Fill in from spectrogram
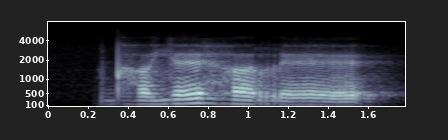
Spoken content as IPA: dʱ ɐ j ɛ ɦ ɐ r ɛ

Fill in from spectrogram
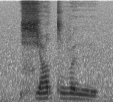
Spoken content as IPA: ɕ e tˤ v ɨ

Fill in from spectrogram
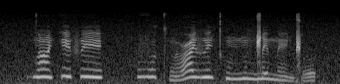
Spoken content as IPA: dˤ ẽː˥ k ẽ˥ f ẽː˥ | v o˥˧ tʰ ũ˩˧ ʕ e˥ v ẽ˥ kʰ ũ˥ n̪ ũ˥˧ ŋ͡ǁ e˥˧ m ẽː˧˩ ɡ͡ǁ o˧

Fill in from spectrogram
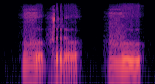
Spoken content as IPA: ɣ o̰ k r o̰ | ɣ u

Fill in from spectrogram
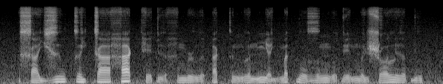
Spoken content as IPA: x a˨˩ j ɣ ɨ˧ w k ə˧ j k aː˧ h aː˦˥ k̚ h e˨˩ ɗ ɨ˨˩˨ ə̯ h ə˧ m ɹ u˨˩ ə̯ ʔ a˦˥ k̚ ʔ ə˨˩˦ ŋ l ə˨˩˦ m ɲ a˨˩˨ j m a˦˥ t̚ w o˨˩˦ ɣ o˧˥ ŋ o˨˩˨ ɗ e˨˩˦ m ə˨˩ j ʂ ɔ˧˥ l ɨ˧ ə̯ ɓ u˦˥ p̚

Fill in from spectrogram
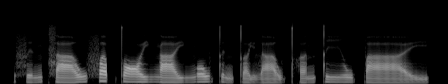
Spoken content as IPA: f ɪ˨˥ ŋ t͡s aː˨˥ w f ɐ˥ p̚ t̪ ɔː˧ j ŋ aː˧ j ŋ o˥ w t̪ ɪ˨˩ ŋ t̪ ɐ˨˩ j l aː˨˩ w t̪ʰ ɐ˨˥ n t̪ iː˧ w p aː˨˩ j

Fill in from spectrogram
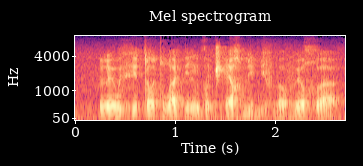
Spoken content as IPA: l ʉ w fʲ u t o t w ɐ pʲ ɵ n ɡ o t͡ʃʼ e χ bʲ ɐ bʲ ɐ v ð o v ʉ χʷ ɐ

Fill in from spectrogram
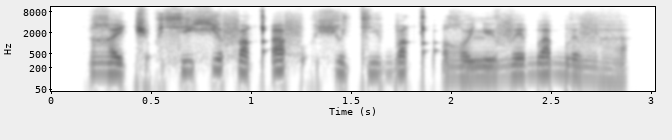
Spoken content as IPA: ʁ e˨ c o̰˨ sʲ ɘ˦ ç ɘ˦ f ɘ˨ qʼ e˦ f o̰˦ ç ṳ˨ tʲ o̤˦ b ɘ˦ qʼ o̰˨ ʁ u˨ lʲ u˨ v e˦ b a˦ b ɘ˨ v a̤˨

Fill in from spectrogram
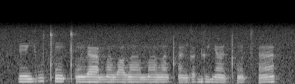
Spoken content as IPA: ẽ j u tʼ ũ tʼ õ l a m ɐ̃ ðˤ e ðˤ ã m ɐ̃ ðˤ ɐ̃ tʼ ã ɡ ɐ ɡ ɨ j ã tʼ õ t͡sʼ ã

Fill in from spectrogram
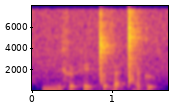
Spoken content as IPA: mː i x ø h e ɡ ǀ ø z æ ɡ͡ǀ æ ɡ ɯ

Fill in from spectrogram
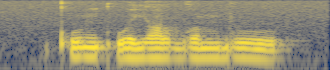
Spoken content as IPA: kʷʼ ə˞ ŋ kʷʼ ɛ j ʌ lˠ ɡʷ ə˞ m b u

